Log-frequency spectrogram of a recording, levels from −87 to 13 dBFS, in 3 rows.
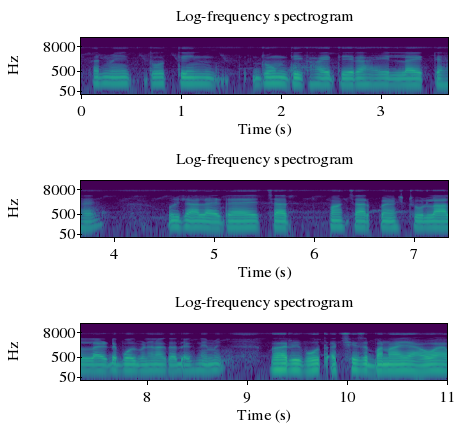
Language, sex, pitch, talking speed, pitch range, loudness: Maithili, male, 115 Hz, 185 wpm, 110-125 Hz, -32 LUFS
